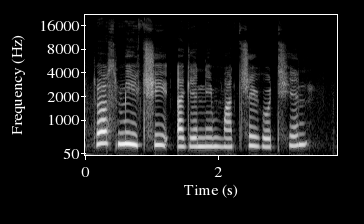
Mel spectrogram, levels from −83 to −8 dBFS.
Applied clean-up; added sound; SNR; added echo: none; none; none; none.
